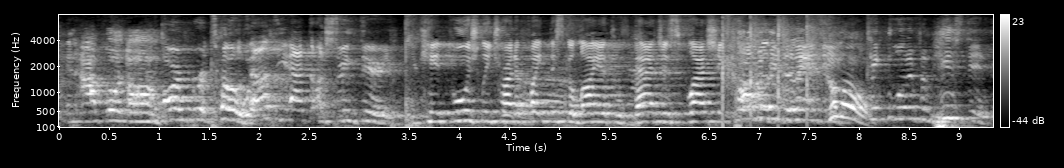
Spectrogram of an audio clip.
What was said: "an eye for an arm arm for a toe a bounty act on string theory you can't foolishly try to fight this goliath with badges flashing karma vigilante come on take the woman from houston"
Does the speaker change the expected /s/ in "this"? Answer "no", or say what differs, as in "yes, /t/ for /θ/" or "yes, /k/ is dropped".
no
